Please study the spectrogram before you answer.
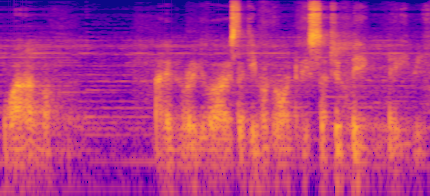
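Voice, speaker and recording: A man voicing a huge, vain, condescending dark god in a dramatized story, with a sarcastic, whiny internet-troll delivery. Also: normal speed, faint music behind.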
